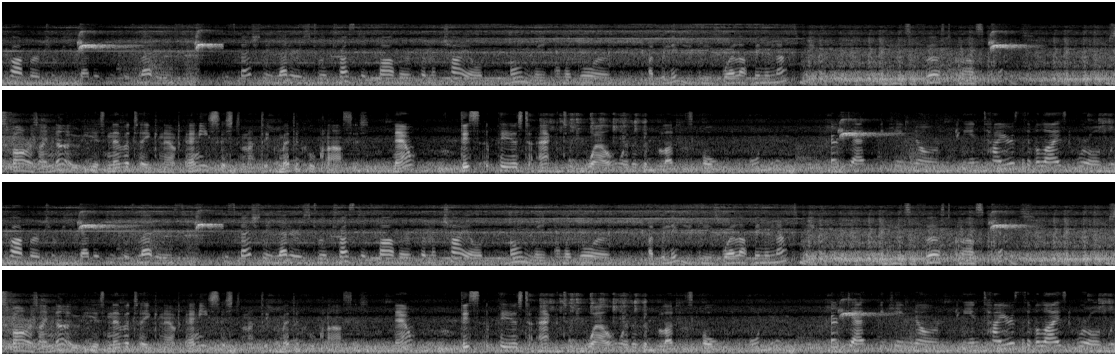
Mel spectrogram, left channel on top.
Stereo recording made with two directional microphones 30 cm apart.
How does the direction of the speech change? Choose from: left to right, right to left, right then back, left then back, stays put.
left then back.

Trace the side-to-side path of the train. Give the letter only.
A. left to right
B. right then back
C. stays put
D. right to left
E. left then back
C.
